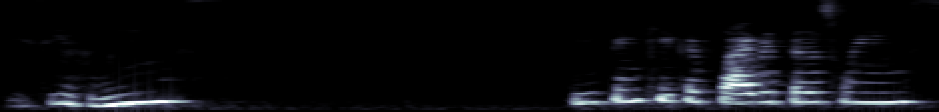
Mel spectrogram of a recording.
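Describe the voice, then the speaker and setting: A woman teacher reading a picture book aloud to young children, expressively, with gentle questioning asides to the listeners. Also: high-pitched, a little slow, lo-fi sound.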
